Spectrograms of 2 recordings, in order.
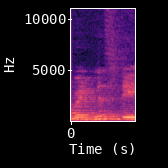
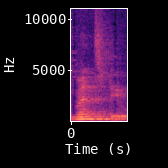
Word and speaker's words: Wednesday: This D over here is silent, Wednesday. It is not Wednesday, it's Wednesday, alright?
